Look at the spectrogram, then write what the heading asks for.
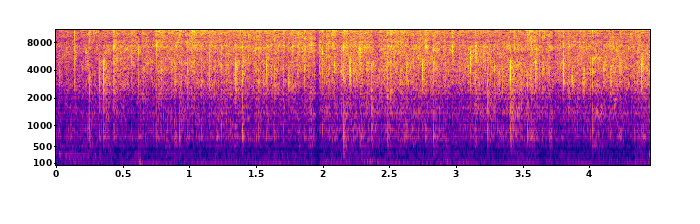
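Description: Beef for biryani fries steadily in hot oil, a dense, even sizzle holding at a constant close level throughout, with a faint stir or scrape now and then.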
